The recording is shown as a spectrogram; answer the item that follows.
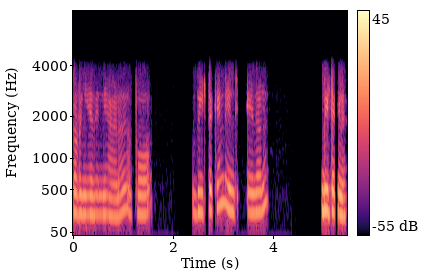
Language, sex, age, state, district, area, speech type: Malayalam, female, 30-45, Kerala, Palakkad, rural, conversation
